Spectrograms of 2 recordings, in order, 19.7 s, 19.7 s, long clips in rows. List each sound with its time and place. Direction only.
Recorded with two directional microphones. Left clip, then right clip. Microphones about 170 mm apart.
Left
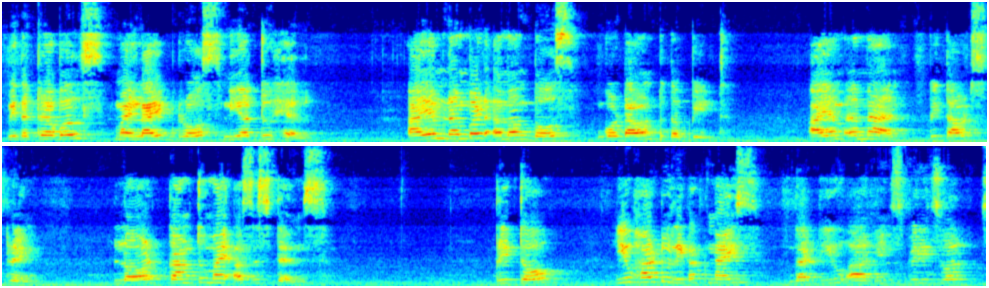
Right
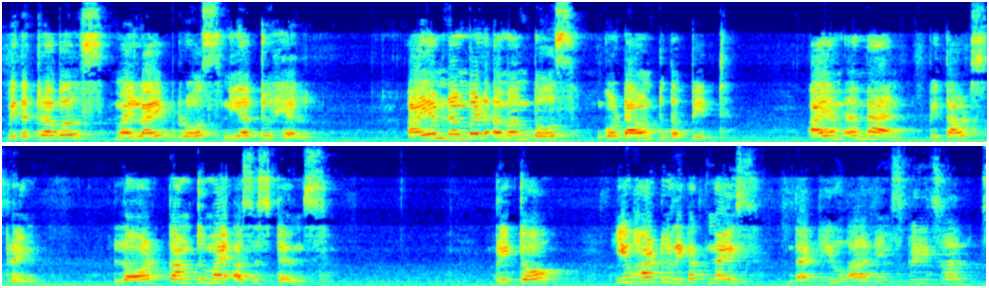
0.0 s a woman's voice: 40° right (ahead or behind)
8.0 s a woman's voice: 50° right (ahead or behind)
14.8 s a woman's voice: 40° right (ahead or behind)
